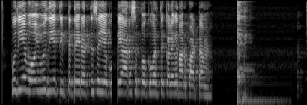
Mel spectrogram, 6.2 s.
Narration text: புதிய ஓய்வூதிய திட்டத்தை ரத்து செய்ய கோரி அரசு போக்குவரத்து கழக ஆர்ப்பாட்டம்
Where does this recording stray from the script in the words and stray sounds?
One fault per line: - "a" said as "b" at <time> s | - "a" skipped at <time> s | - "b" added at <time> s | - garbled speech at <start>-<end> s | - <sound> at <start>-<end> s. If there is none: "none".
- dropout at 2.2-2.3 s
- thud at 4.8-5.9 s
